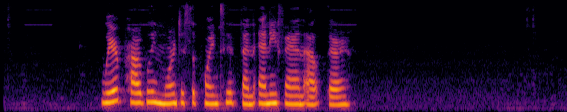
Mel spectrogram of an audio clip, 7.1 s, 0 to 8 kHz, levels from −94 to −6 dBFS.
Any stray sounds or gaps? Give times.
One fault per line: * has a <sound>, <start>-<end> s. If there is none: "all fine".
all fine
